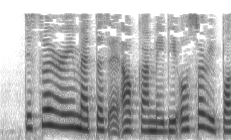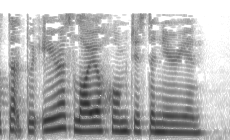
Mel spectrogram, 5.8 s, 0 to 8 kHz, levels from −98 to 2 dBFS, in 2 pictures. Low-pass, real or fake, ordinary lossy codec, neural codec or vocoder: 7.2 kHz; fake; MP3, 24 kbps; codec, 24 kHz, 1.2 kbps, DualCodec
